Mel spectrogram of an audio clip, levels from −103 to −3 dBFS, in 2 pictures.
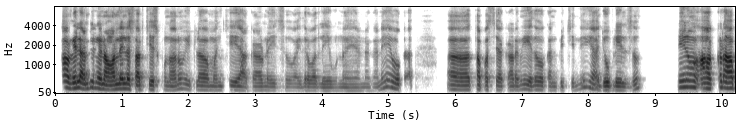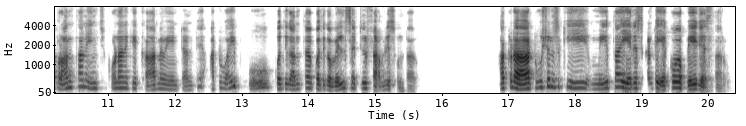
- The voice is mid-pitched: Yes, medium, 150 Hz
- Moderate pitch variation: No, wide, 7.0 semitones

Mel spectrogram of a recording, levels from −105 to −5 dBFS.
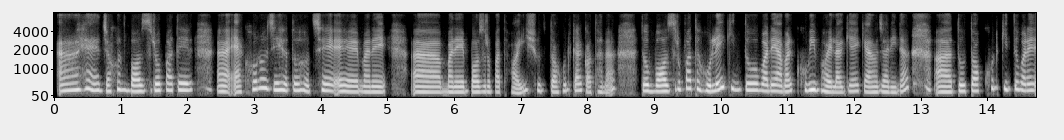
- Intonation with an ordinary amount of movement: Yes, average, 4.6 semitones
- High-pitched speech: Yes, high, 220 Hz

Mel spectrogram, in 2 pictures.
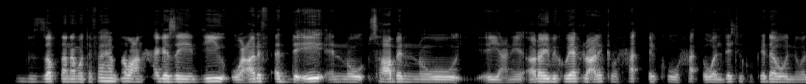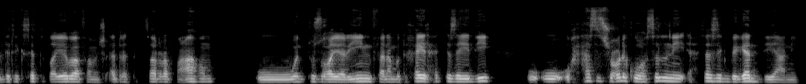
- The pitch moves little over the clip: Yes, narrow, 2.2 semitones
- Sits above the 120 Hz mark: Yes, low, 130 Hz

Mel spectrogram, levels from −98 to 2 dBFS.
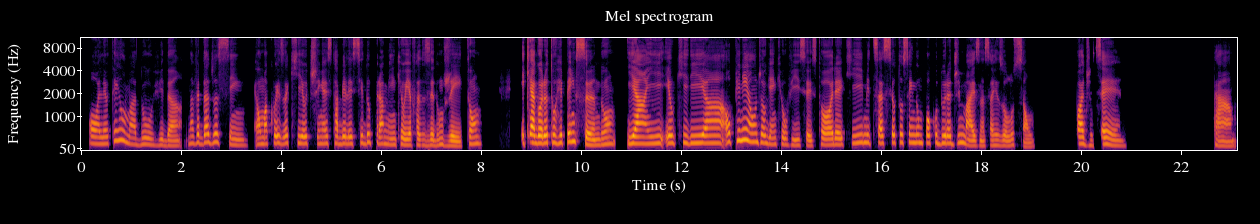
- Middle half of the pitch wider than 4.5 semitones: Yes, average, 4.9 semitones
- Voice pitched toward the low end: No, high, 200 Hz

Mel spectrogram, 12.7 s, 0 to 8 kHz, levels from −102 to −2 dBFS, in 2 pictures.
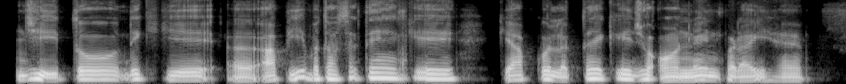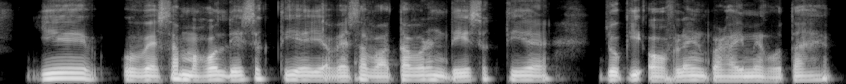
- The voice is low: Yes, low, 110 Hz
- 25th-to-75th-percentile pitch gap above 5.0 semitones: No, average, 4.1 semitones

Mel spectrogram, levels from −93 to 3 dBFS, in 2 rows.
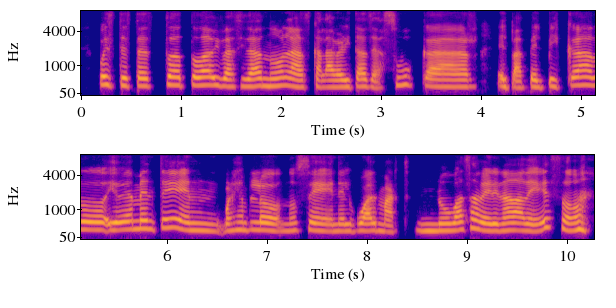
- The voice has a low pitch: No, high, 220 Hz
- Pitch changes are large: No, average, 2.8 semitones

